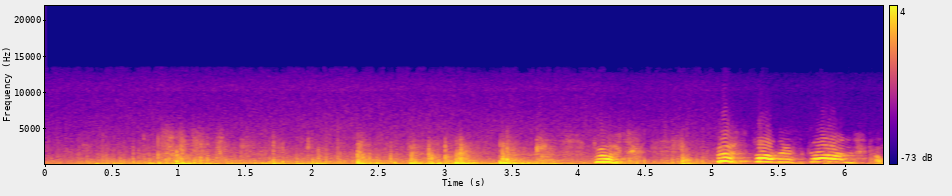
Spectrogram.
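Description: Irregular thuds and scuffling, then several short shouted exclamations in the last two seconds, over a steady soundtrack hiss.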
